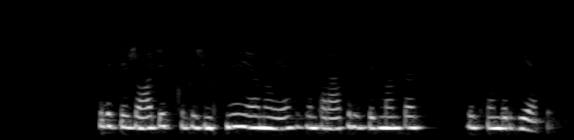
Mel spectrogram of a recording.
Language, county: Lithuanian, Vilnius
